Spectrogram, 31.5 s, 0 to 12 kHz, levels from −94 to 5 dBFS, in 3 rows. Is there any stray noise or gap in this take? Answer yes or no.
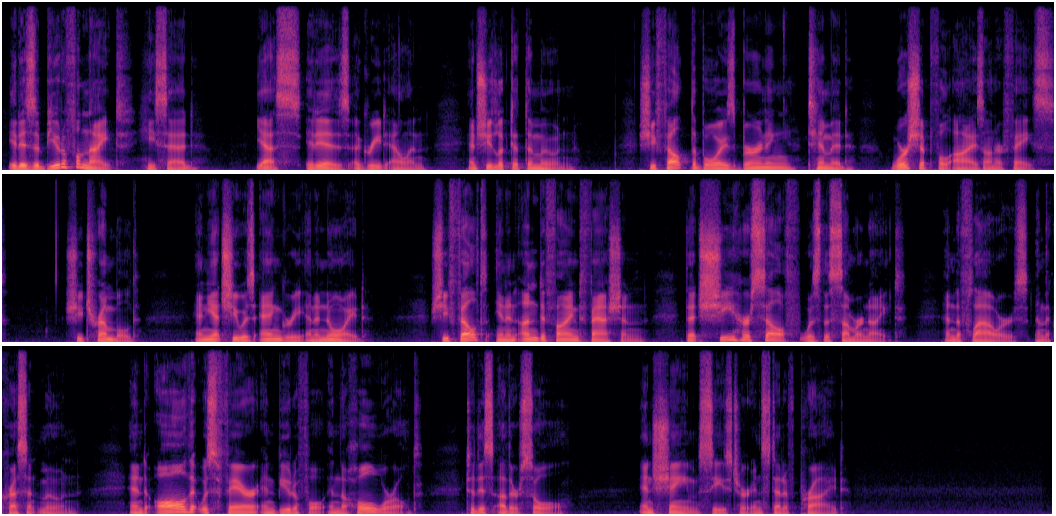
no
